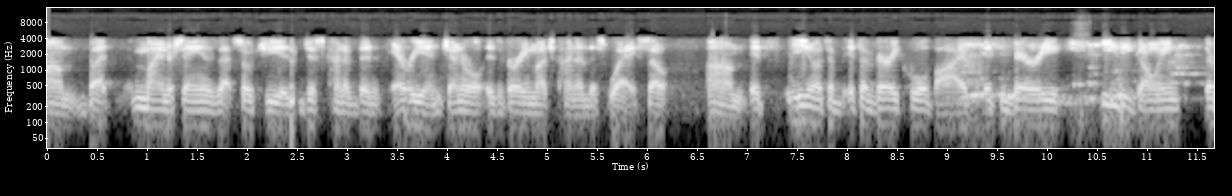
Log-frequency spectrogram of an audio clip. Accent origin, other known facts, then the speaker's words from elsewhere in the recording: United States; I'm from the U.S.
